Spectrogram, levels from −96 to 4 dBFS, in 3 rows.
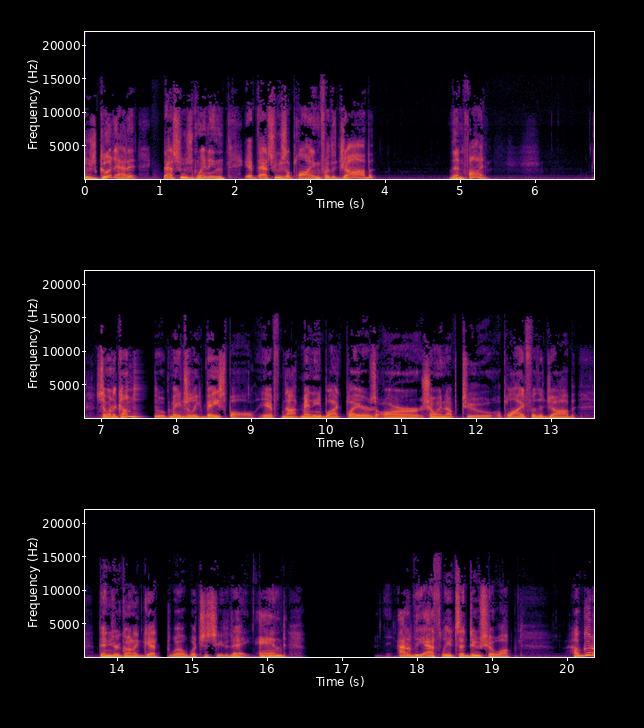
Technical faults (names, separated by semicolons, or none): long network dropout; burst of packet loss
